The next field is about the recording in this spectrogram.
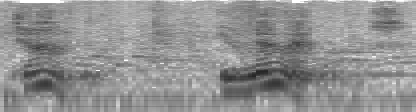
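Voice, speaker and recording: A man's voice: on the high side, lively intonation, slow pace, dark tone, distant mic, pitched above the performer's own voice. A man voicing a defensive, embarrassed woman suspect from a crime novel, pleading and exasperated.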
